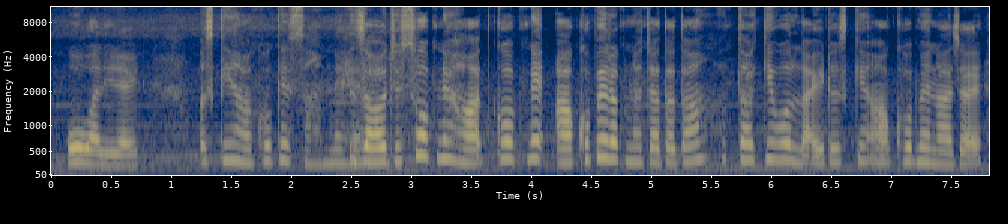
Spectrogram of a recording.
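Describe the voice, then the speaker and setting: High-voiced woman narrating a story. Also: gravelly, a little mellow, slight background noise. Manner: chatty narration mixing in English words. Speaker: fan-fiction storyteller.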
